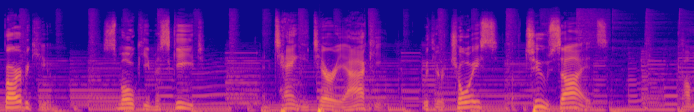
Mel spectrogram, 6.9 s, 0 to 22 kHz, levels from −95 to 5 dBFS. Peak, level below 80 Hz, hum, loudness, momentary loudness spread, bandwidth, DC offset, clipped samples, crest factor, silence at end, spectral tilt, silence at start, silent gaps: -10 dBFS; -38 dBFS; none; -30 LUFS; 16 LU; 16.5 kHz; under 0.1%; under 0.1%; 20 dB; 0 s; -4.5 dB/octave; 0 s; none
